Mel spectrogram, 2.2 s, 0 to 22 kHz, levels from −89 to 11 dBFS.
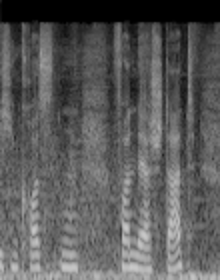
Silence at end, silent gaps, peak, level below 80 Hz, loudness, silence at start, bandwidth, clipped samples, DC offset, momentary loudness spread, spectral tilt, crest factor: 0 s; none; -4 dBFS; -26 dBFS; -17 LUFS; 0 s; 16 kHz; under 0.1%; under 0.1%; 8 LU; -4.5 dB/octave; 12 dB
